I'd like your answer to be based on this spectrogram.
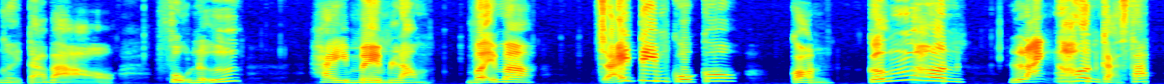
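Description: A woman's voice: mid-range voice, expressive, measured pace, dry recording, clean studio sound. A woman voicing a loyal male underling who anxiously coaxes his boss and rebukes a young woman indignantly. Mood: fretful.

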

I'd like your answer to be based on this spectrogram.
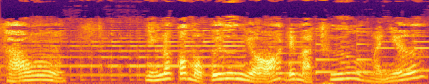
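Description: A woman voicing a calm, jovial older father explaining himself in a story. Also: medium pitch, measured pace, lo-fi sound, over music.

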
